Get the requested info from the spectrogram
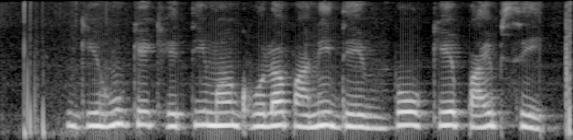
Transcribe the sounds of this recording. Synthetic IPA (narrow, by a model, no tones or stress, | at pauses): ɡeːɦũkekʰeːt̪imãɡʱoːlapaːnid̪eːbokepaːɪpseː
